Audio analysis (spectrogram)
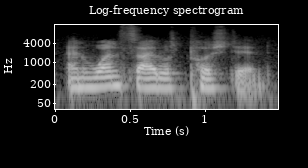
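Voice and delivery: usual speaking voice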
